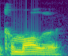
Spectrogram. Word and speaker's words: Kamala: with Kamala okay uh her name is pronounced Kamala if you can't pronounce it right feel free just to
